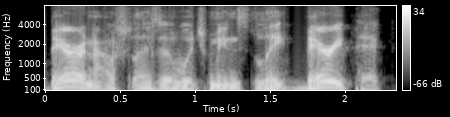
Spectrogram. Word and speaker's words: Beerenauslese: Then they have one even sweeter than that called Beerenauslese, which means late berry picked. Beerenauslese. That's right. Nice pronunciation.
